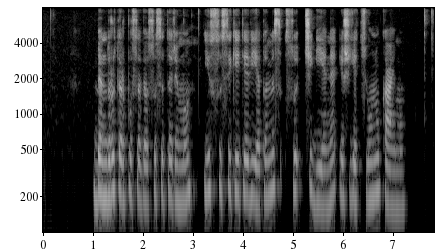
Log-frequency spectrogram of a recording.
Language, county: Lithuanian, Utena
